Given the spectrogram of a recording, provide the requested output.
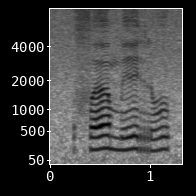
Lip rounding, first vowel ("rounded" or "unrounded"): unrounded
